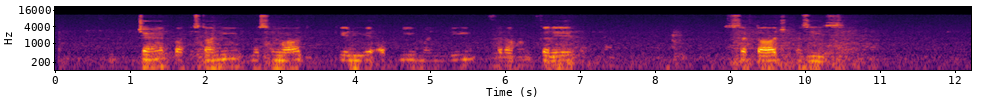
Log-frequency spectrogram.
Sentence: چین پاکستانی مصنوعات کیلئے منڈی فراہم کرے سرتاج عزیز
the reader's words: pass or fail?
fail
